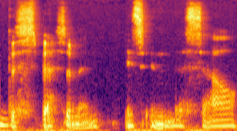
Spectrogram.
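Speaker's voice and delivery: eerie, unsettling, creepy whisper. Reading out what it says, creeping out the other speaker: creepy. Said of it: "I say really creepily".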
